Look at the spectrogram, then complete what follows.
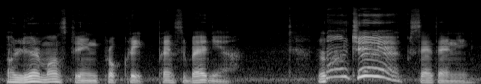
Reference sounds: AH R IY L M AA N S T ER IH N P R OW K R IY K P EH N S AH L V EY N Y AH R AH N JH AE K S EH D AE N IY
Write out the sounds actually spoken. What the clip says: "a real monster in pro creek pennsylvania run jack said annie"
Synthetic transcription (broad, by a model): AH L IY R M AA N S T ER IH N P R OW K R IY K P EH N S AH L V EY N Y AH L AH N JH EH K S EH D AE N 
